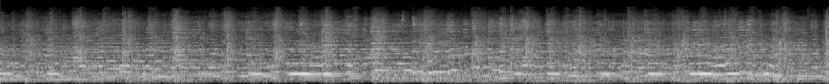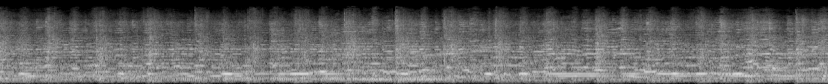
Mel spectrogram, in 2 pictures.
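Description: Irish traditional dance tune played on button accordion, fiddle and banjo, with the steady clatter of sean-nós dance steps on a wooden door laid on the stage.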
